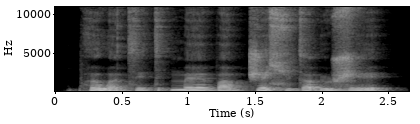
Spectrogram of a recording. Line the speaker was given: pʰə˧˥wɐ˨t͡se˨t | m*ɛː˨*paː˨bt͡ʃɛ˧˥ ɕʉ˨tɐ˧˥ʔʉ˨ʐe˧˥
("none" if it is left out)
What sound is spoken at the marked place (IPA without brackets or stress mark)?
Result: ɛː˨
